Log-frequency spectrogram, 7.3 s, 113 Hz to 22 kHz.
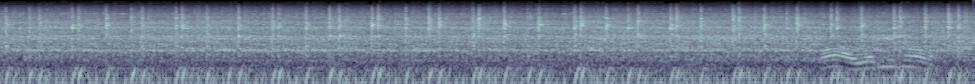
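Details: Honda 4118 riding mower, GXV 610 twin, bought non-running, new starter and two new coils after mice damage: uneven, popping idle with irregular stumbles and misses; sputtering and rough, cause unknown, muffler next suspect.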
